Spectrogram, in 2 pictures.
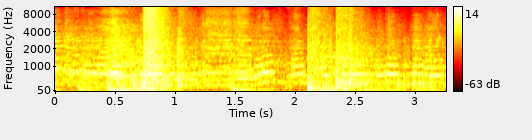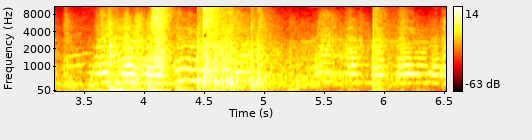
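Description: Fireworks bursting overhead: several sharp bangs at irregular intervals, the sharpest about two seconds in, over music playing throughout.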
